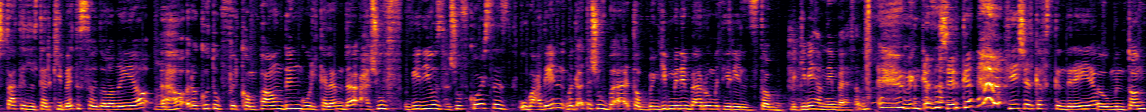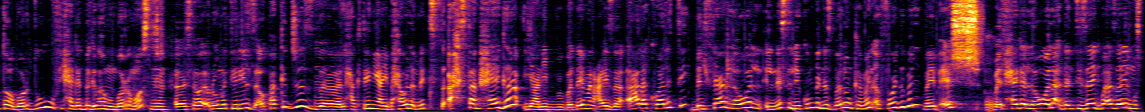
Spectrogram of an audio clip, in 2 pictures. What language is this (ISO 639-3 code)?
ara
